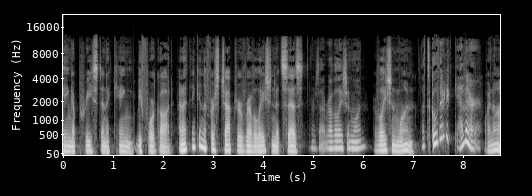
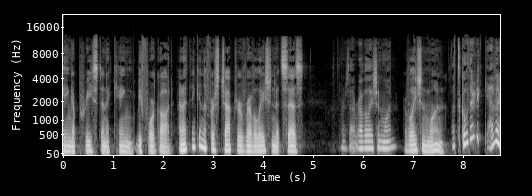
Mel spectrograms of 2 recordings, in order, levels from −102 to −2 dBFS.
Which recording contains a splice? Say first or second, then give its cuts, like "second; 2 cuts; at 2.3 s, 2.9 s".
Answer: first; 1 cut; at 4.9 s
